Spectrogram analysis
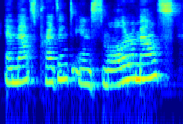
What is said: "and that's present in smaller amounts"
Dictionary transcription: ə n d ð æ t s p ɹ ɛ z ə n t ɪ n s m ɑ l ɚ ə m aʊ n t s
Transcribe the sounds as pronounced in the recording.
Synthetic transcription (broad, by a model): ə n ð æ t s p ɹ ɛ z ə n t ɪ n s m ɑ l ɚ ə m aʊ n t s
